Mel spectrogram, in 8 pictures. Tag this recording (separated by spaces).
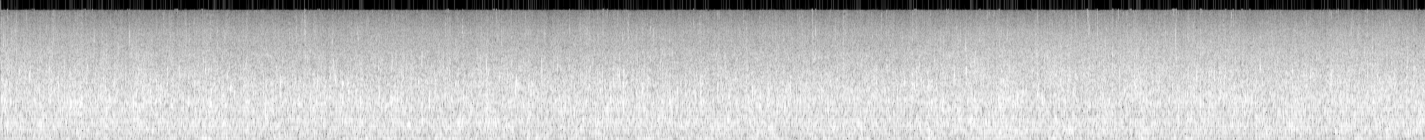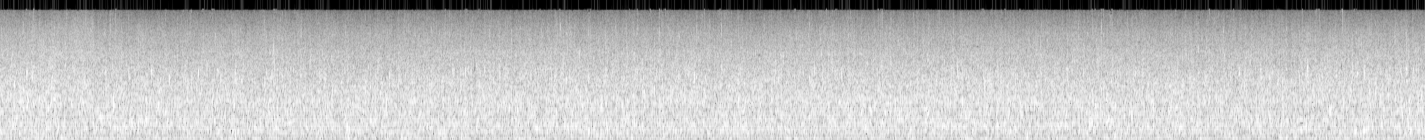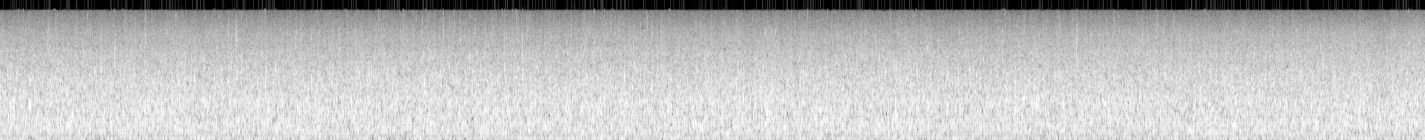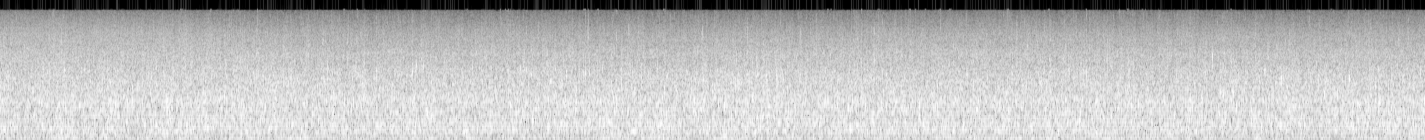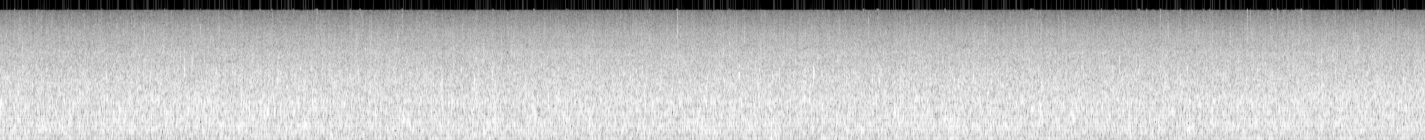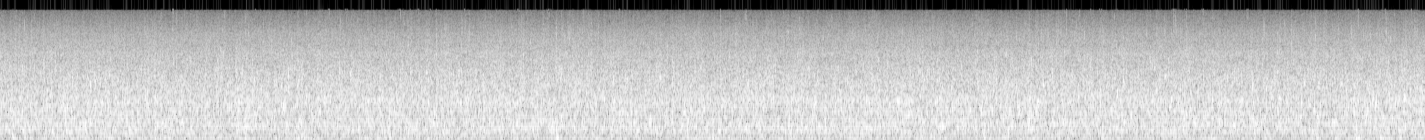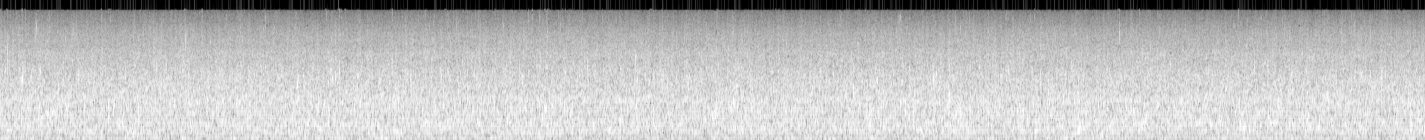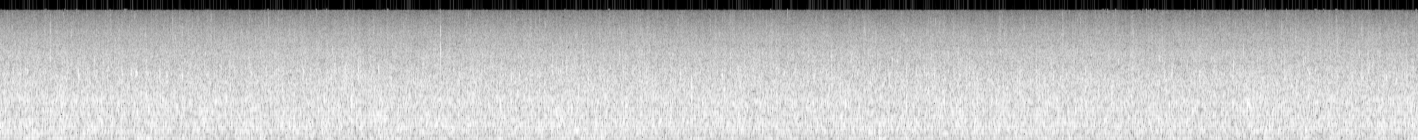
loop ambient trickle stream field-recording relaxation dribble relaxing water river noise flow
